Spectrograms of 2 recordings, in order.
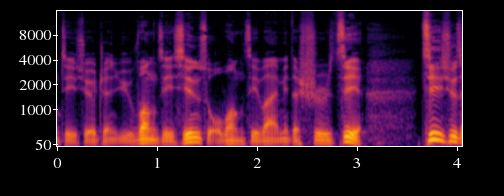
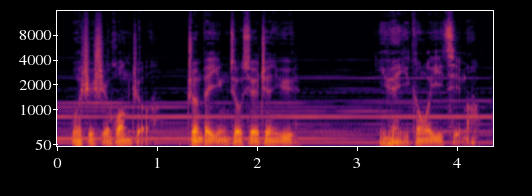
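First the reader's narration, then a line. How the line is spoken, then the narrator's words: Woman's low voice. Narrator (Chinese): 一个三十几岁的女人，低声说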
